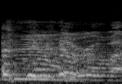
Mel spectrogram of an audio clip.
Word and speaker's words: Huruma: Huruma.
